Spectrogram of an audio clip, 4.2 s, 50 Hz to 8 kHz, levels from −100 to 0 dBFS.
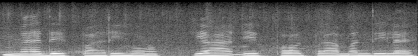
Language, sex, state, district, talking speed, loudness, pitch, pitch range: Hindi, female, Bihar, Kaimur, 160 wpm, -15 LUFS, 230 Hz, 225-240 Hz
